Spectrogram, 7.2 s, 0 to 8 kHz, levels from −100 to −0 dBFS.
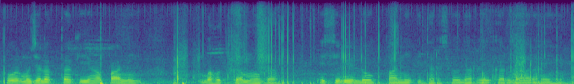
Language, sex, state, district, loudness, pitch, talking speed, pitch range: Hindi, male, Madhya Pradesh, Dhar, -25 LUFS, 110 Hz, 165 wpm, 105-120 Hz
